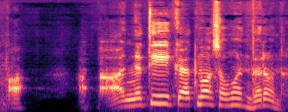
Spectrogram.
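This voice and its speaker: A man's voice: sits high, expressive, moderate pace. A man playing a meek, bewildered newly arrived male worker in a radio drama, hesitant and questioning. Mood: puzzled.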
